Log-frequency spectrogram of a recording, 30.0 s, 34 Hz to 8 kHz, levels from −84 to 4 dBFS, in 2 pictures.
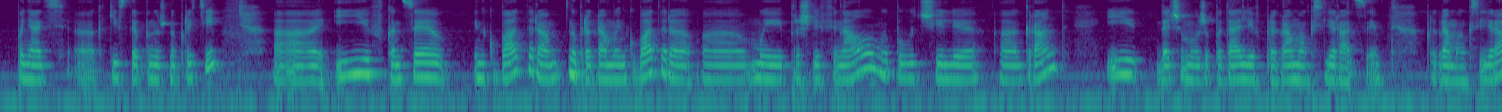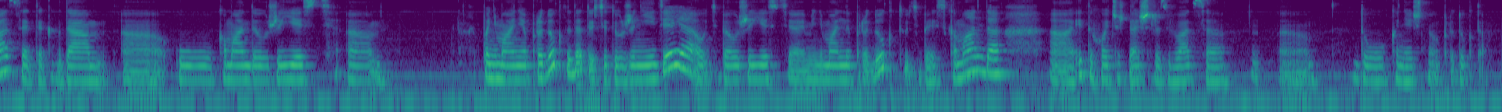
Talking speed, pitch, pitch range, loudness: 125 wpm, 165 Hz, 160-180 Hz, -33 LUFS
